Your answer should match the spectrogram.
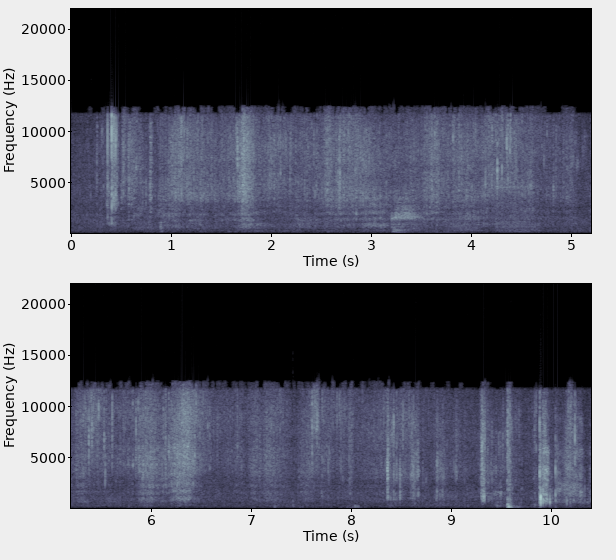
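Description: Soapy water poured from a watering can onto dry leaf litter and soil, a steady splashing hiss that swells now and then, with dry leaves and twigs rustling and crackling. Sharper crackles and knocks come near the end.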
